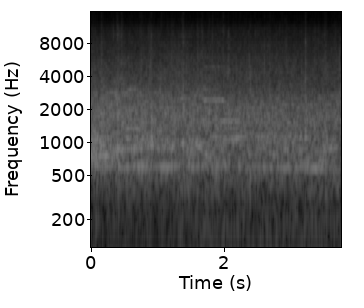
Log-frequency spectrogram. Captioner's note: cheers and applause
